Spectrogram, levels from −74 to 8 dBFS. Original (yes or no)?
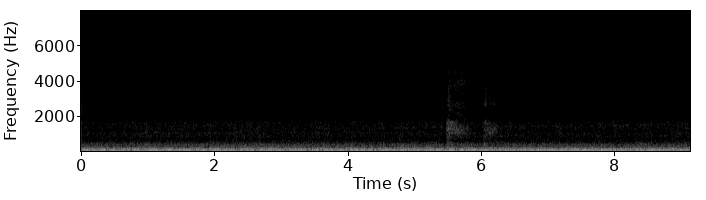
no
